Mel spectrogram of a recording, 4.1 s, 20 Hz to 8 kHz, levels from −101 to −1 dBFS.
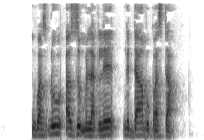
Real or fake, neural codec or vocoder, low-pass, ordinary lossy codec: real; none; 7.2 kHz; MP3, 48 kbps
